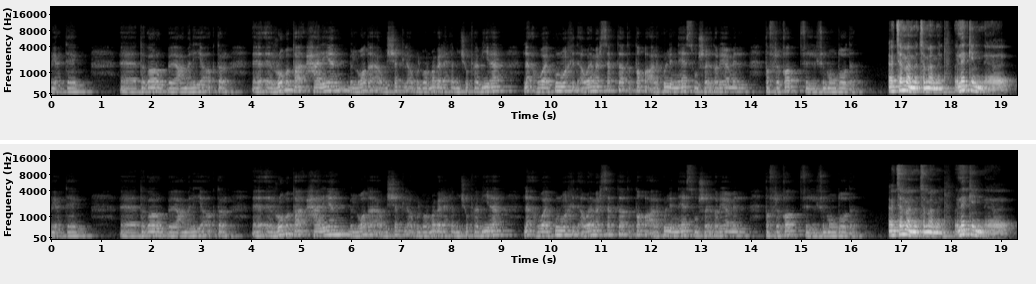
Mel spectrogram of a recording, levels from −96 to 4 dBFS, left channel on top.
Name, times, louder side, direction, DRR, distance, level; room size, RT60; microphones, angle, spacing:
voice 1, 0.0-16.1, left 1 dB, 25° left, 1.2 m, -38 dB
voice 2, 16.8-19.1, left 2 dB, 80° left, 1.0 m, -24 dB
14.0 x 5.4 x 7.5 m
head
